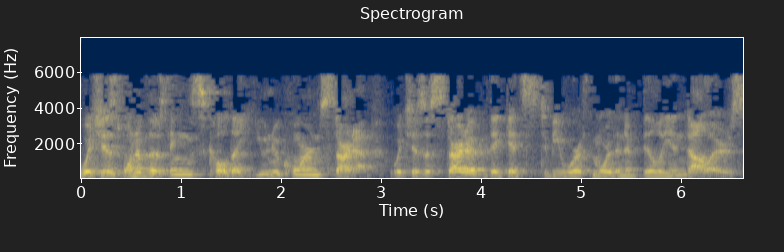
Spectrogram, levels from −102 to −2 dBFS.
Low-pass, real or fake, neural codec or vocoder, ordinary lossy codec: 7.2 kHz; real; none; MP3, 24 kbps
